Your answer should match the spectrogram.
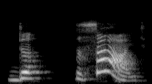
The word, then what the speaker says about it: decide: Remember the rule, we should stress the second syllable, side. So the first syllable, we need to rush over it. The side, not decide. The side, the side.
